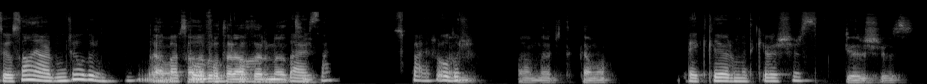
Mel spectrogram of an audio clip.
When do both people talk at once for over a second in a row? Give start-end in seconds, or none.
1.5-3.3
